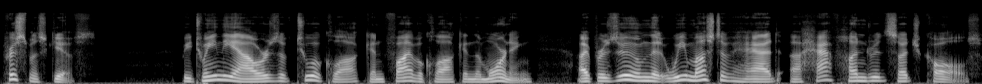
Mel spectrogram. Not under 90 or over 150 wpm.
No: average, 160 wpm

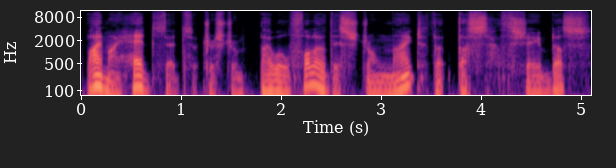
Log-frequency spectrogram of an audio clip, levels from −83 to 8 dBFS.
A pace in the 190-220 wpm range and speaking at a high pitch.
No: average, 200 wpm; very low, 90 Hz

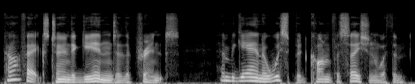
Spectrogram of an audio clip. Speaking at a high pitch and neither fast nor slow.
No: low, 125 Hz; average, 190 wpm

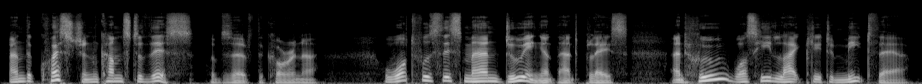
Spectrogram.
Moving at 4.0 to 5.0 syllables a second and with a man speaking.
Yes: 4.5 syllables/s; male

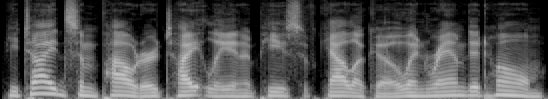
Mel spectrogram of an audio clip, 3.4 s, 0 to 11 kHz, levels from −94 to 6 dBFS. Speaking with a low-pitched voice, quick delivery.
Yes: low, 120 Hz; fast, 245 wpm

